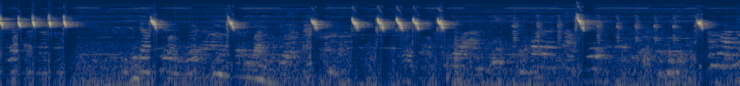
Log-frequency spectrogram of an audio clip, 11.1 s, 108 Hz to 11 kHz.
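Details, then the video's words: Sooty-headed bulbul, black and yellow, singing in the morning on 16 September 2021: sharp, loud downslurred notes, some in quick runs of four or five, others single and spaced a second or more apart, over soft low murmuring. "Kicauan Burung Kutilang Sutra"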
